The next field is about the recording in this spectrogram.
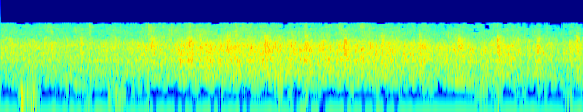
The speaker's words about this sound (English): I know we did this early, but if we can all give a round of applause to all the families here because they sacrificed really almost or as much as we do as firefighters. So please give a round of applause to the firefighters.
